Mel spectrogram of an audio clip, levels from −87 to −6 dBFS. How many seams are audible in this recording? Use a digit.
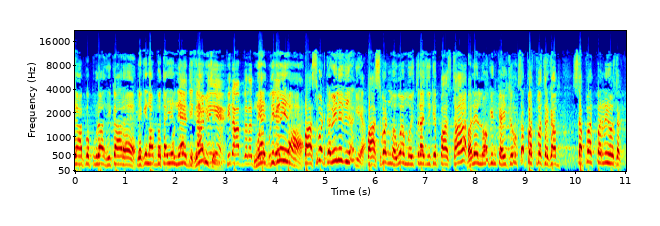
6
